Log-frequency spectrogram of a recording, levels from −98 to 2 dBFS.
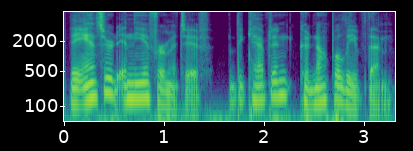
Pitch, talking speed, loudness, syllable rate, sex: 130 Hz, 215 wpm, -22 LUFS, 7.2 syllables/s, male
